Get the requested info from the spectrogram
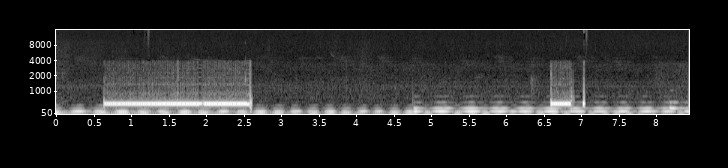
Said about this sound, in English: Let's go ahead and make another phone call.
